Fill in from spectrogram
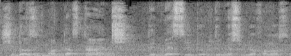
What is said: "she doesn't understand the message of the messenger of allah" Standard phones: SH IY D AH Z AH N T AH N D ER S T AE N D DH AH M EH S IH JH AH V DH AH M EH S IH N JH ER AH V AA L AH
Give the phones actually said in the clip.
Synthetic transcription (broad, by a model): SH IY D AH Z AH N T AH N D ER S T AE N D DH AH M EH S IH JH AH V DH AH M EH S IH JH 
